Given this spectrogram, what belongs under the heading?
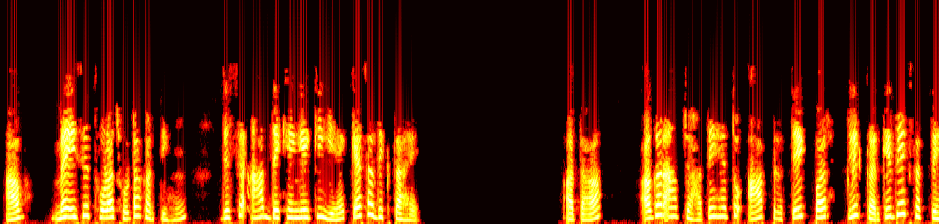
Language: Hindi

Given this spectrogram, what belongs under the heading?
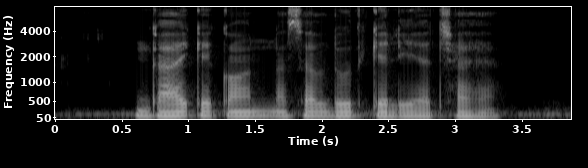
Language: Magahi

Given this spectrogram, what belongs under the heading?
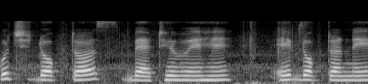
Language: Hindi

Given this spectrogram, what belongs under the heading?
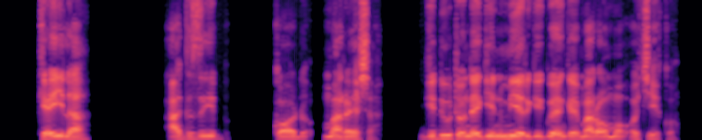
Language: Luo (Kenya and Tanzania)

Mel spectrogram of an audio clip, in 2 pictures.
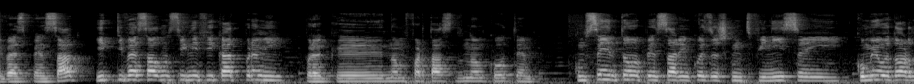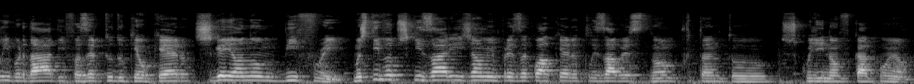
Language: Portuguese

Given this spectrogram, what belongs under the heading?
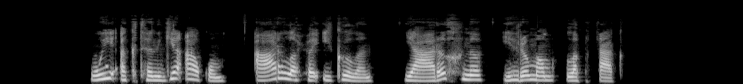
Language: Abkhazian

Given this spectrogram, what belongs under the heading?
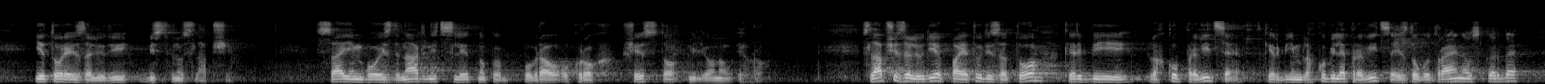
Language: Slovenian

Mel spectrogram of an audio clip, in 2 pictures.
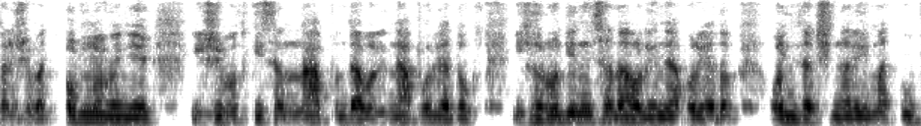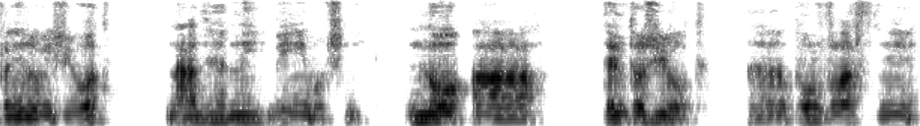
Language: Slovak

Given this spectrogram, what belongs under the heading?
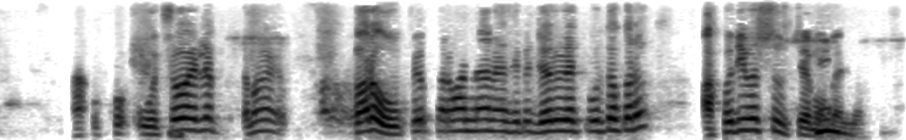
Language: Gujarati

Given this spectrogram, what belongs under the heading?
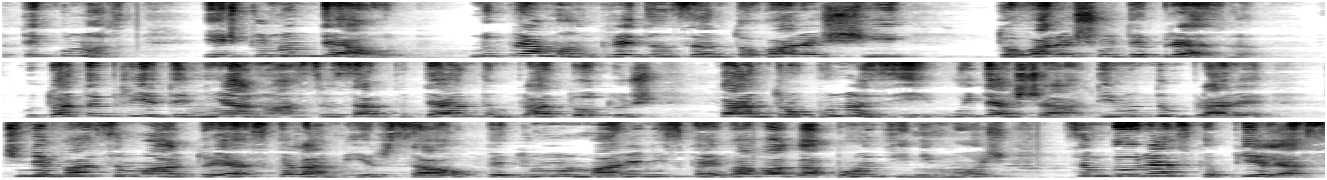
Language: Romanian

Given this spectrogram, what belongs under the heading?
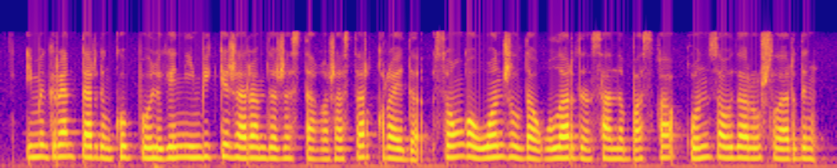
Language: Kazakh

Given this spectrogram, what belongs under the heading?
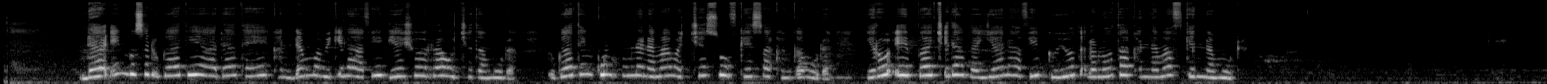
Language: Oromo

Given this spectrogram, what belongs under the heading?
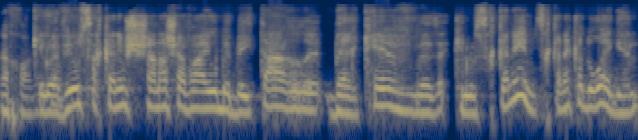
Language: Hebrew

